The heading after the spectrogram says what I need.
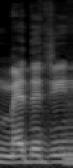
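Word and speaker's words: Medellín: Spelling में उसमें double L आता है, मेदेलीन होता है, लेकिन कोलंबियन स्पेनिश में ल को ज बोलते हैं, तो मेदेजीन।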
